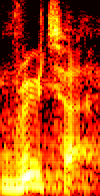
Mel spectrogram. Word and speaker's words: router: based on some URL is actually pronounced Rooter so if we go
